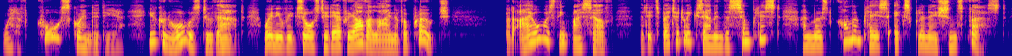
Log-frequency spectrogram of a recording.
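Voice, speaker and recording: A woman reading an audiobook, voicing a calm, kindly elderly woman who talks softly and patiently. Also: lowish voice, normal speed, no echo, studio quality. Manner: soft, soothing, patient.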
